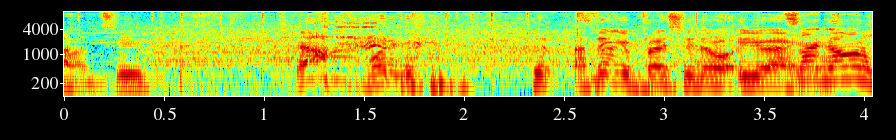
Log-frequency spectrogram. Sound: laughs

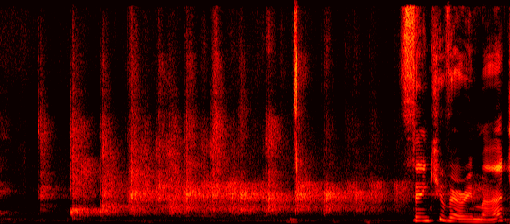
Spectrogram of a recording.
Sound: audience applauds

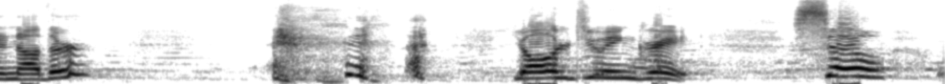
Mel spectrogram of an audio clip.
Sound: laughs

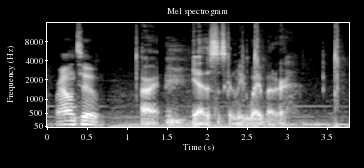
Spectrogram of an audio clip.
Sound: clears throat

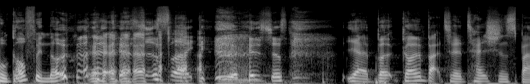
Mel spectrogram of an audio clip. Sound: laughs

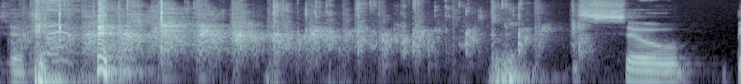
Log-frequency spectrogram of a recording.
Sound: applause

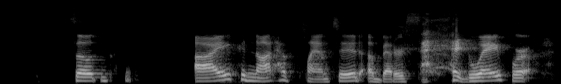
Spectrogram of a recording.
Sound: laugh

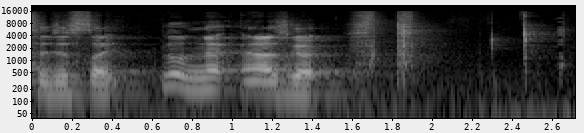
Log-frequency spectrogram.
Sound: slurp

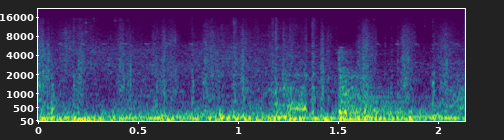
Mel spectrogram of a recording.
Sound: thundering hooves; boing

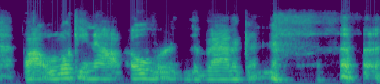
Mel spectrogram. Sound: laughing

